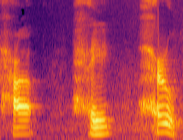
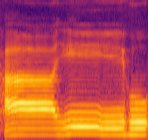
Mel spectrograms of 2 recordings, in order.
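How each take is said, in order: First: The h sounds are hissing and breathy, said quickly. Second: The h sounds are plain, without throaty hissing. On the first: The speaker calls it right. "শো শো করে তাড়াতাড়ি" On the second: The speaker calls it wrong. "উচ্চারণ হবে না"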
